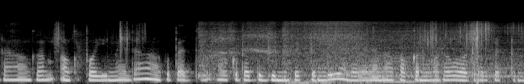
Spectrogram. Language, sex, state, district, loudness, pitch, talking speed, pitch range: Telugu, female, Andhra Pradesh, Visakhapatnam, -16 LUFS, 200 Hz, 170 wpm, 195-210 Hz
